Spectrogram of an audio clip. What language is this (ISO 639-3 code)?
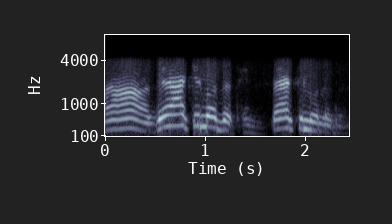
mai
